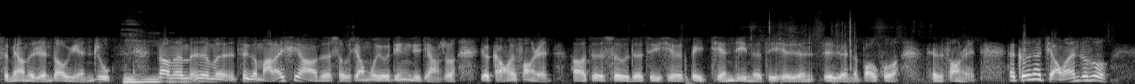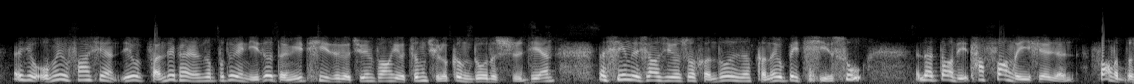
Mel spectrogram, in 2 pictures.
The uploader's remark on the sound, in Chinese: 連線訪問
